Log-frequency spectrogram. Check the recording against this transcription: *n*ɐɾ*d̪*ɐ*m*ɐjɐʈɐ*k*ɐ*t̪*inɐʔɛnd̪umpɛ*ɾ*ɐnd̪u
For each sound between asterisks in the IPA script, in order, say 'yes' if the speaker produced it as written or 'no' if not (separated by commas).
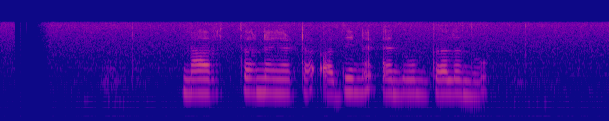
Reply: yes, no, no, no, no, no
